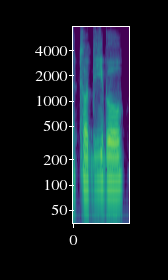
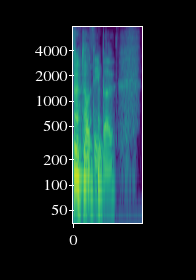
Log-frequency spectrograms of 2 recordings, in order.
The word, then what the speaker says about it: Todibo: Which to me, being French, it should go Todibo, but apparently it's Todibo. Todibo, okay. Which I guess is coming from his African roots. That's the pronunciation for it.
